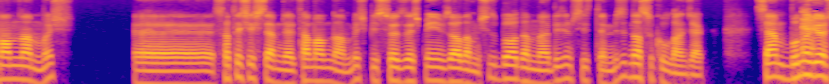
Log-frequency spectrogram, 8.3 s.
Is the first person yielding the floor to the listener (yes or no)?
no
